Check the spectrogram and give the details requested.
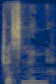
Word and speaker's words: Jessamine: This is your host, Jessamine. Now, I tend to tell people that Jessamine rhymes with specimen, but with a J, and I am a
